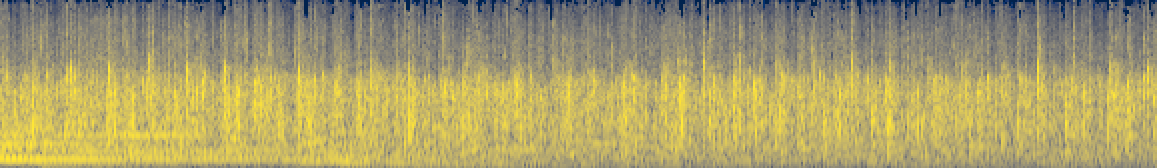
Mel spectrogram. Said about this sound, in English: Why don't you clap your hands and thank God right now?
